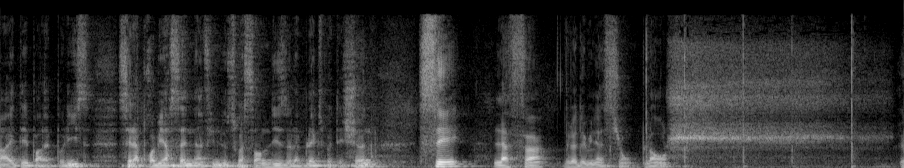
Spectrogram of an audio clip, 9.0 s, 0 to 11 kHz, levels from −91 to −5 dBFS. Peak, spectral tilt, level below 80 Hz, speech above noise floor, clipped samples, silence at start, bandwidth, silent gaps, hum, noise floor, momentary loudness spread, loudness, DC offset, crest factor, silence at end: -6 dBFS; -6 dB/octave; -52 dBFS; 23 dB; under 0.1%; 0 s; 10.5 kHz; none; none; -52 dBFS; 18 LU; -29 LUFS; under 0.1%; 24 dB; 0 s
